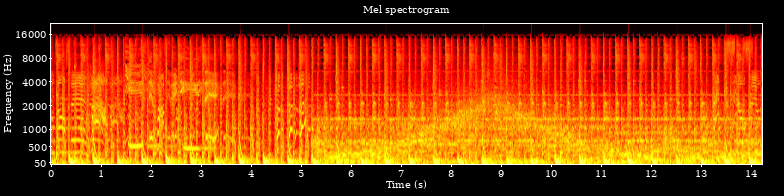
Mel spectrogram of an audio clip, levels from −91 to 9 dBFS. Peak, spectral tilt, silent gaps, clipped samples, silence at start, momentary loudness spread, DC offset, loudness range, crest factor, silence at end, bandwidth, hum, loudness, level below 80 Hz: 0 dBFS; -5 dB/octave; none; under 0.1%; 0 s; 2 LU; under 0.1%; 1 LU; 12 dB; 0 s; 16 kHz; none; -13 LUFS; -16 dBFS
